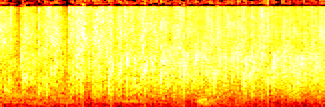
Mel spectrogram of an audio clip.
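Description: A crowd applauds steadily for a few seconds, a dense, hissy wash of many hands clapping at an even loudness with no voices standing out.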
